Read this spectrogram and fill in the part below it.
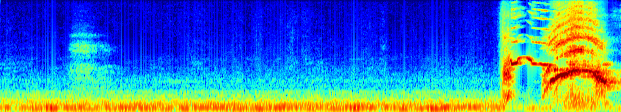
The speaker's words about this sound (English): it's a dog toy Chill. It at scared me. How did that noise even come out of you? I don't know.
